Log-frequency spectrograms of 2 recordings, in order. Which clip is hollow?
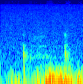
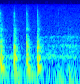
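The second.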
